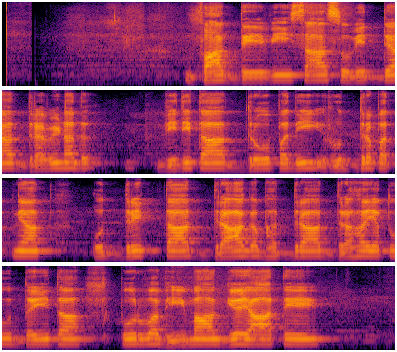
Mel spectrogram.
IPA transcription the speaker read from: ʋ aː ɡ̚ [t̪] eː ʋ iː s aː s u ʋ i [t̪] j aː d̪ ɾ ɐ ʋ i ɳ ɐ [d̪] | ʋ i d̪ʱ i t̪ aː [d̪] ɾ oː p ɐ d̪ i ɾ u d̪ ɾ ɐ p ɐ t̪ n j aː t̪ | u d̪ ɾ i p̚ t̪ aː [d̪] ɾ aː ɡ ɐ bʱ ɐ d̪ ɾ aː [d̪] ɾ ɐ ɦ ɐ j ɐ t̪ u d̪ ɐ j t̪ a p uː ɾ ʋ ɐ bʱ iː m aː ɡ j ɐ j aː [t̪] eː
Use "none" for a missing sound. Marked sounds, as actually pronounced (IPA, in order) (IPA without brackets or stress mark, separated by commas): d̪, d̪, d̪, d̪, d̪, d̪, t̪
